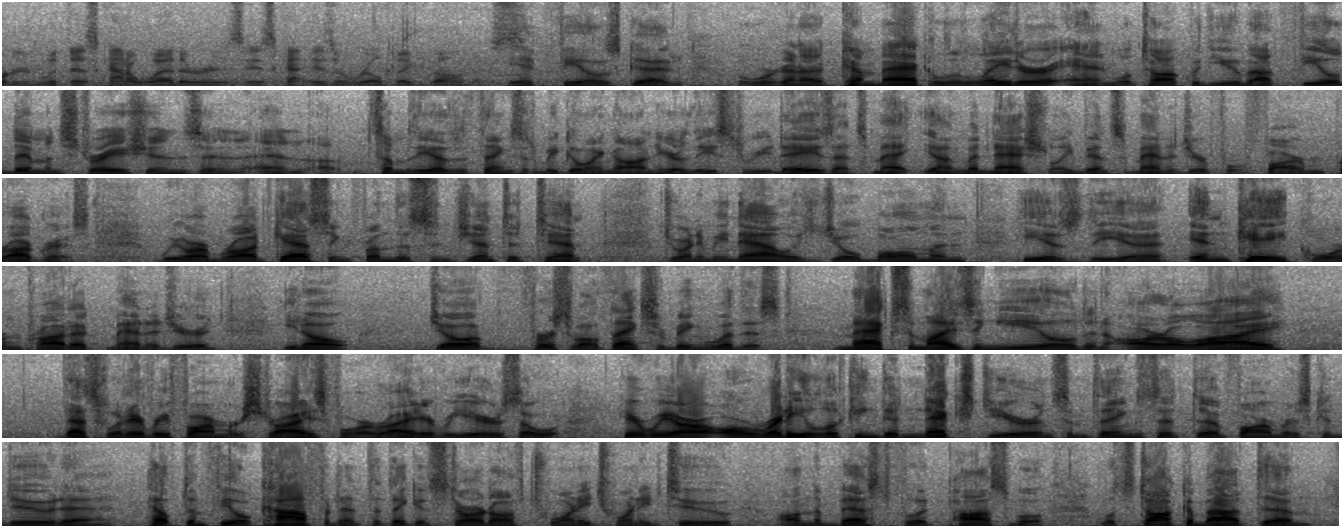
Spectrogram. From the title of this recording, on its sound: Live from Farm Progress Show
